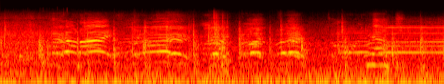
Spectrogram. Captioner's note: shouting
